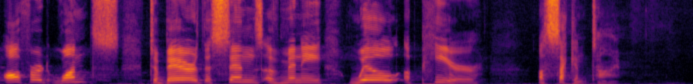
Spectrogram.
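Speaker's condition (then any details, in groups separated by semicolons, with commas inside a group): No condition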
